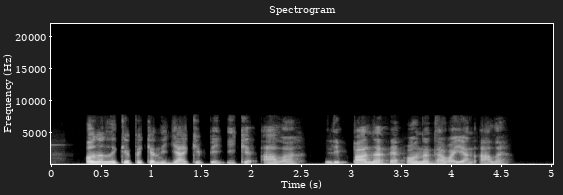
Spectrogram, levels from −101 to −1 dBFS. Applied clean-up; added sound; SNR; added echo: neural diffusion model UNIVERSE++.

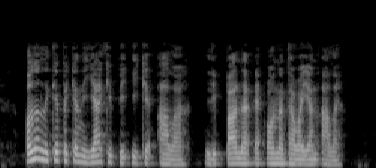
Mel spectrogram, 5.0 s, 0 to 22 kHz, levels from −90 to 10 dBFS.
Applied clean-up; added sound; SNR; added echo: none; none; none; none.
